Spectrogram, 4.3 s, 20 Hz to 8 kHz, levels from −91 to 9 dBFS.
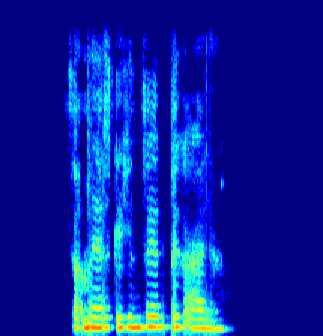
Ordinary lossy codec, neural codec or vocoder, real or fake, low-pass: Opus, 64 kbps; codec, 16 kHz, 4 kbps, X-Codec, WavLM features, trained on Multilingual LibriSpeech; fake; 7.2 kHz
